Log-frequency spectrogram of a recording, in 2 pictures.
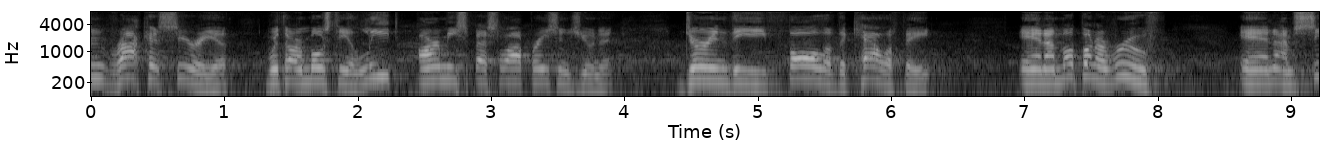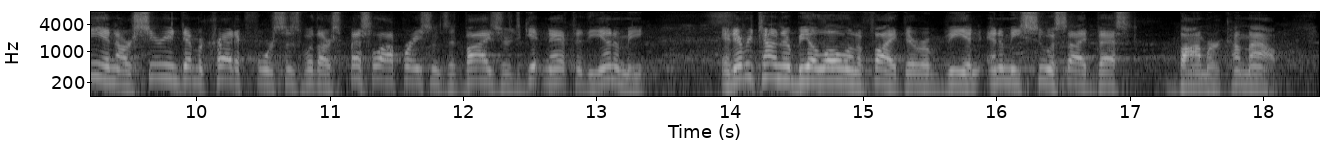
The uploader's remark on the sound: Live from MIC 2023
